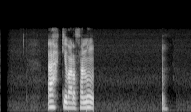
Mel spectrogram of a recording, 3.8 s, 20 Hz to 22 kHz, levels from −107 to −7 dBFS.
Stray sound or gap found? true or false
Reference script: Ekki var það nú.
false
